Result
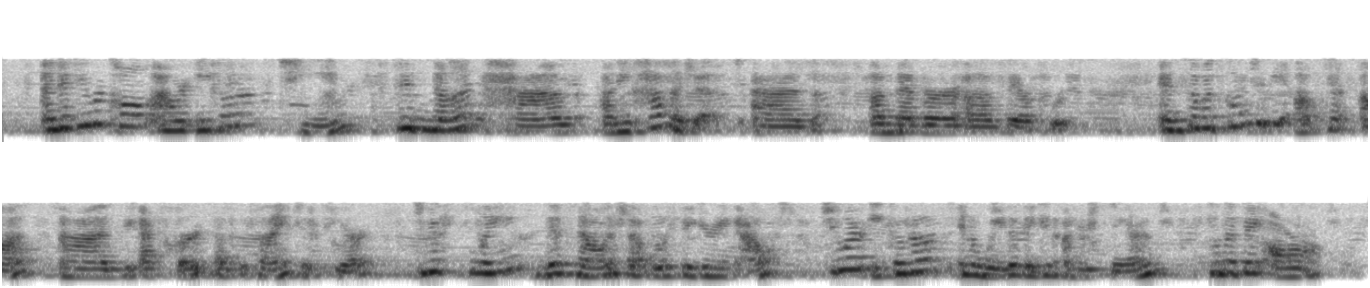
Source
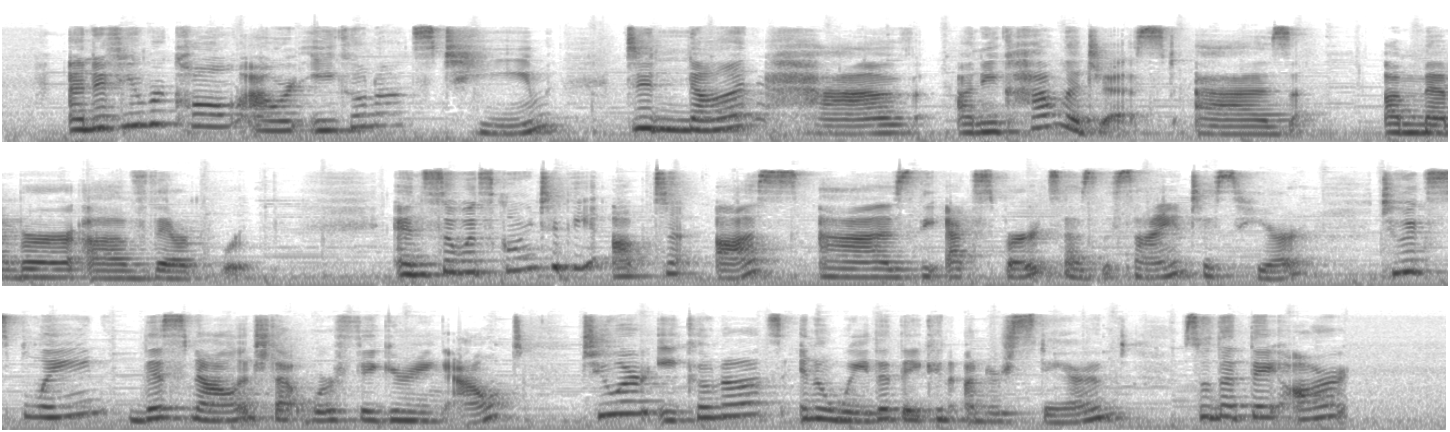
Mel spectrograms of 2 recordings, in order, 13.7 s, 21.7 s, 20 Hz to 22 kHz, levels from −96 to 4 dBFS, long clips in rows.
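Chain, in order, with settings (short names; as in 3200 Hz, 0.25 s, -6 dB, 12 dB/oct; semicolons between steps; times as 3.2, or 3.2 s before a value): tape stop at the end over 0.82 s; tilt shelf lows +8.5 dB; plain phase-vocoder stretch 0.63×; in parallel at +1 dB: compressor, threshold -32 dBFS, peak gain reduction 15 dB; on the sum: requantised 10-bit, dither triangular; brick-wall FIR band-pass 230–4800 Hz; on a send: thin delay 0.839 s, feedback 52%, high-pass 2300 Hz, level -11.5 dB; on the sum: gain +7 dB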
